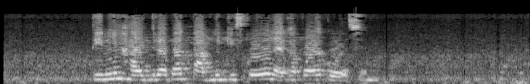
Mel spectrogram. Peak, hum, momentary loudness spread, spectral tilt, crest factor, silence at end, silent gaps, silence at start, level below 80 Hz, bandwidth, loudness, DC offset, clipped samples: 0 dBFS; none; 21 LU; -2.5 dB/octave; 12 dB; 0 s; none; 0.05 s; -38 dBFS; 11.5 kHz; -10 LUFS; under 0.1%; under 0.1%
